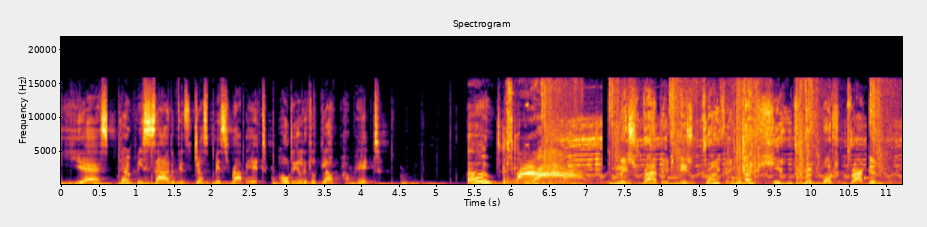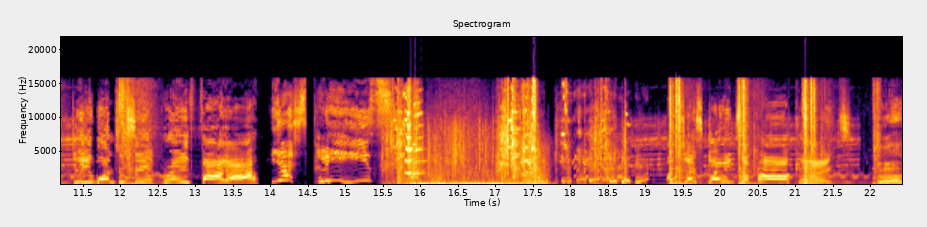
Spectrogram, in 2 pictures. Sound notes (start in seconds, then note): 17.8 children giggling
